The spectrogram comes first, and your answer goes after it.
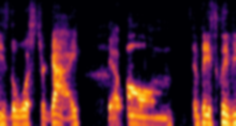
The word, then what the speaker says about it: Worcester: And yes, Worcester. That's how we pronounce it.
